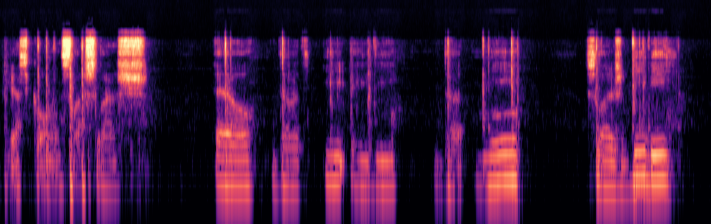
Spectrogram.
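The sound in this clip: Computer keyboard typing as a web address is entered, heard as quiet bursts of rapid clicks mixed with a voice talking, separated by short silent gaps.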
